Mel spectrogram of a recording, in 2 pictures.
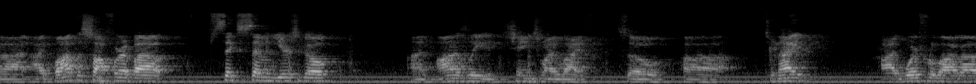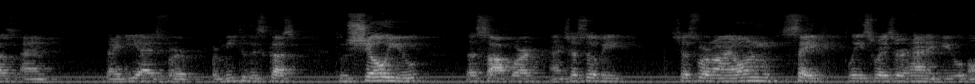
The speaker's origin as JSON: {"language": "English", "country": "Puerto Rico", "also_born_or_lived": "Pasadena", "moved": "yes", "lives_now": "Orlando, United States", "said": "If you're wondering about my accent, I am from a small island on the right side of the Caribbean. It's named Puerto Rico. And I moved to LA about 7 years ago."}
